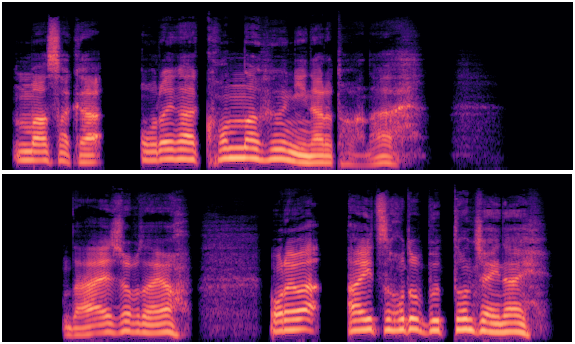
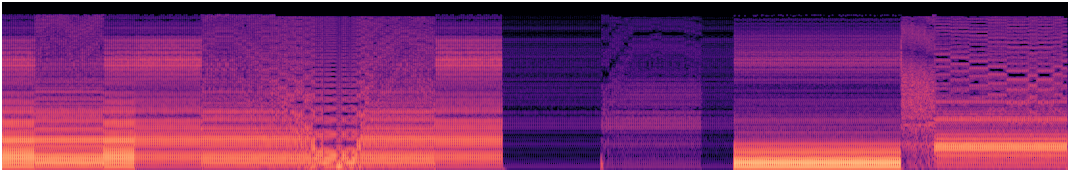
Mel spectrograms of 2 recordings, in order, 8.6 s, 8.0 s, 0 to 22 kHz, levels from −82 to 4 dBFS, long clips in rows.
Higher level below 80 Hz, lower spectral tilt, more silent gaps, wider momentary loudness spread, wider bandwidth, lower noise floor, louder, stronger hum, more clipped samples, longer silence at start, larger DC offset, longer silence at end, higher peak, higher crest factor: second, -58 dBFS vs -24 dBFS; about the same, -5 dB/octave vs -5.5 dB/octave; first, 0.79-1.05 s, 3.25-3.35 s, 3.83-4.74 s, 6.25-6.29 s, 6.70-6.87 s, 7.64-7.68 s vs none; first, 10 LU vs 6 LU; second, 15 kHz vs 17 kHz; first, under -90 dBFS vs -46 dBFS; about the same, -14 LUFS vs -15 LUFS; neither; neither; about the same, 0.1 s vs 0 s; neither; first, 0.2 s vs 0 s; about the same, -2 dBFS vs 0 dBFS; about the same, 14 dB vs 14 dB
